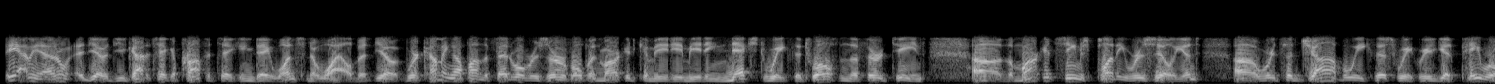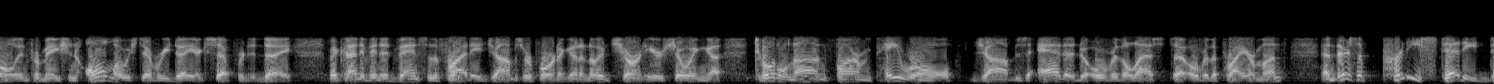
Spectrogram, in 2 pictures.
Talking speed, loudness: 200 wpm, -22 LUFS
